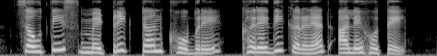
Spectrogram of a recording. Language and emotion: Marathi, neutral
